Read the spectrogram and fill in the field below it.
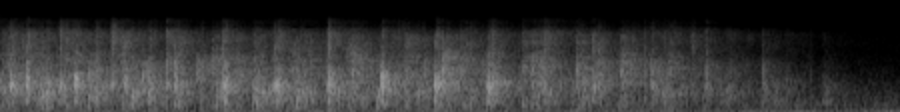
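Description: A crowd of lay Buddhist followers at a Buddhist assembly applauds steadily, many hands clapping in a dense, even patter that holds for several seconds before easing off slightly toward the end. No one speaks over it.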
